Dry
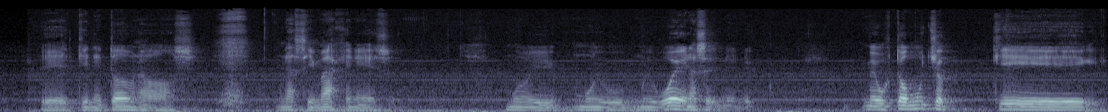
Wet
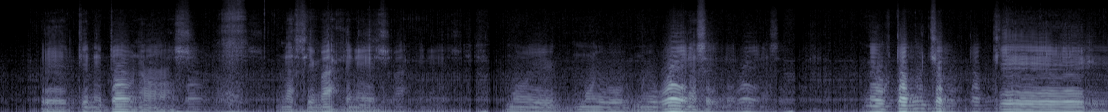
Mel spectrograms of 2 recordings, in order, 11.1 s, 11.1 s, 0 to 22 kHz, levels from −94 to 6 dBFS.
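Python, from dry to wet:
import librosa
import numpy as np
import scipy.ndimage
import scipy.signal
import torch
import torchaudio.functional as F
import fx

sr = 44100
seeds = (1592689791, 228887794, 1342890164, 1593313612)

y = np.maximum(x, 0.0)
y = y + 10.0 ** (-16.0 / 20.0) * np.pad(y, (int(727 * sr / 1000.0), 0))[:len(y)]
y = y * librosa.db_to_amplitude(-4.0)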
